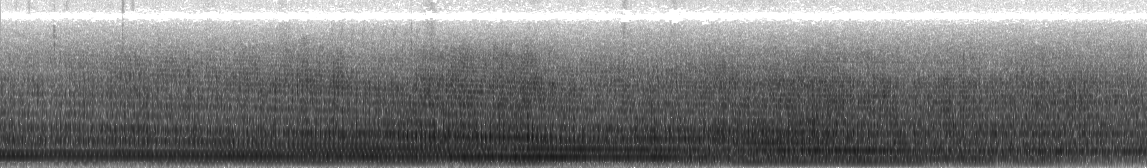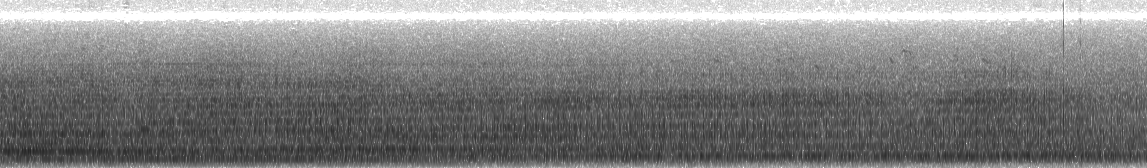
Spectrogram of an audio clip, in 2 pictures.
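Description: An aircraft passing over: a steady engine drone with many overtones that slowly falls in pitch, loudest about five seconds in and then gradually fading.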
